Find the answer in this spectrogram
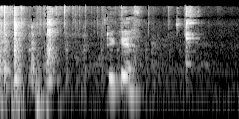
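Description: Steel kitchenware clattering: a few quick knocks and clinks of a frying pan and a steel spoon against a steel cooking pot in the first half second, and one more clink near the end.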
